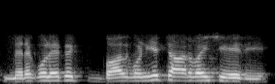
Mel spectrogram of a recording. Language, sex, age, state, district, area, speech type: Dogri, male, 30-45, Jammu and Kashmir, Reasi, urban, conversation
